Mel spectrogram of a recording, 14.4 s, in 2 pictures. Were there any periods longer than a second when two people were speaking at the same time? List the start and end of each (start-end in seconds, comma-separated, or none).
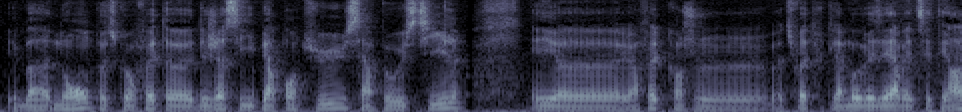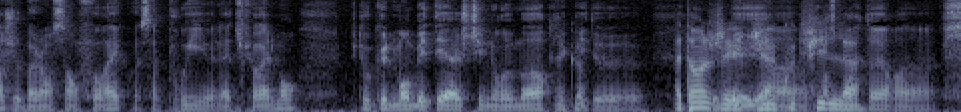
12.5-13.8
